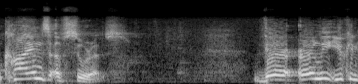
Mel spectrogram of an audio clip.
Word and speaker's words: surah: There are 2 kinds of, I'm not going to say chapters, I'm going to get you guys used to another term, it's surah. Surah, okay, S-U-R-A, if you're going to spell it out, S-U-R-A-H.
